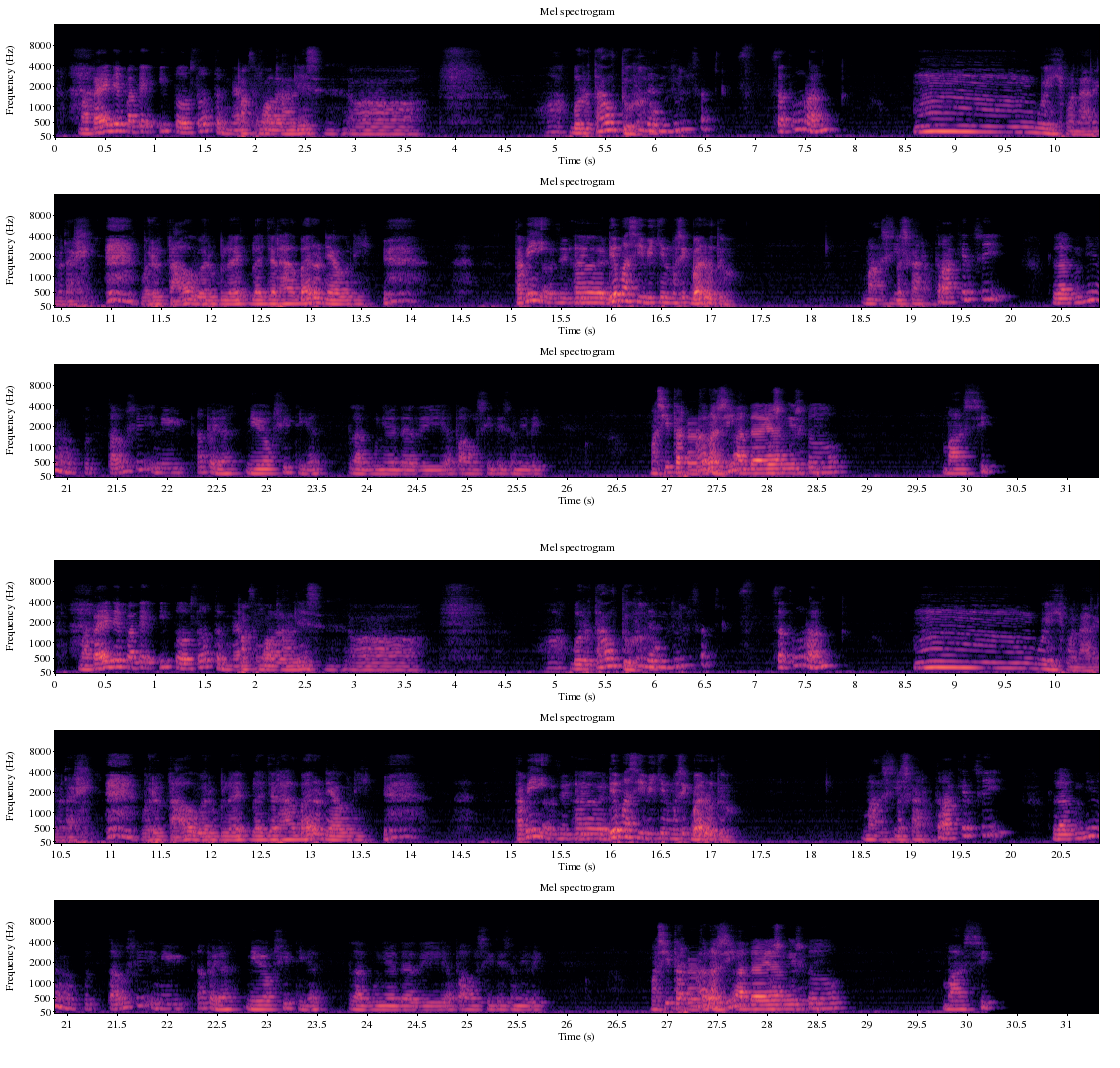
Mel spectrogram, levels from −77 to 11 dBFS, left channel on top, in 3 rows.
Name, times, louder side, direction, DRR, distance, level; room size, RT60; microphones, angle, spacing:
voice 1, 0.2-2.5 5.8-6.3 6.8-7.8 15.3-16.0 16.8-17.0 18.5-19.0 19.2-19.9 20.4-23.5 23.8-25.7 27.3-28.7 29.8-30.2, equal, 30° left, 1.2 m, -28 dB
voice 2, 1.8-3.6 3.9-4.2 4.9-6.0 8.6-14.1 15.0-17.2 18.8-19.2 26.8-27.7 28.0-28.6, left 2 dB, 45° left, 0.9 m, -26 dB
2.5 x 2.4 x 2.7 m
head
